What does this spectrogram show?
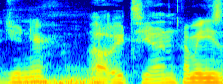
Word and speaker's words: Etienne: Njoku, Hillard, Dak Prescott, and the Chargers defense for Baker Mayfield and I don't even know how to pronounce the last name. Atene Jr.? Oh, Etienne.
